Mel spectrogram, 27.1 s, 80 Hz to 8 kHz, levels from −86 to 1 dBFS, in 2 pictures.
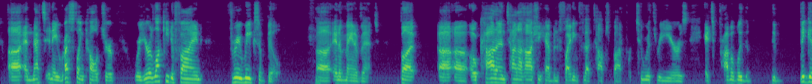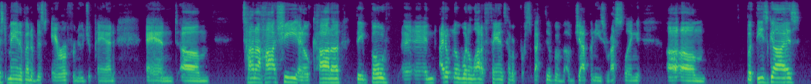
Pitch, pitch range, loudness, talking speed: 115 Hz, 100-140 Hz, -21 LUFS, 175 wpm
